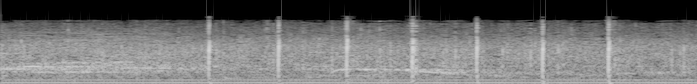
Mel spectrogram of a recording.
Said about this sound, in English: Praise God. Somebody clap your hands and shout hallelujah with me.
